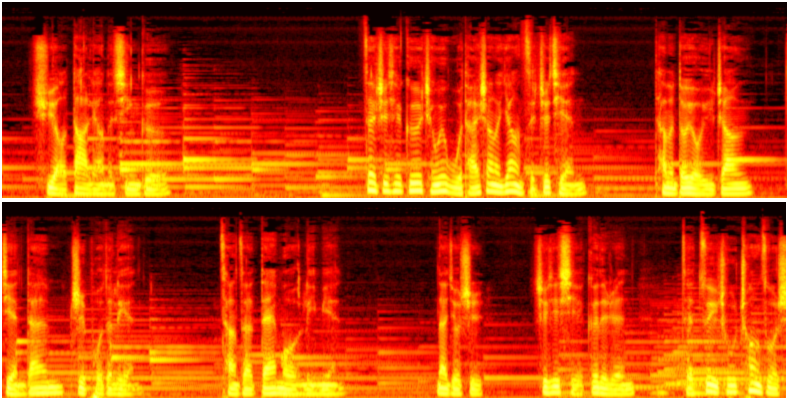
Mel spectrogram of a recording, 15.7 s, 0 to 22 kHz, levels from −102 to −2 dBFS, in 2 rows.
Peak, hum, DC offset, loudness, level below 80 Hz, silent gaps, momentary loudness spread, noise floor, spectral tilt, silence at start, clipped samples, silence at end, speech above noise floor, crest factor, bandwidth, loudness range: -4 dBFS; none; 0.3%; -20 LUFS; -42 dBFS; none; 19 LU; -41 dBFS; -5 dB/octave; 0 s; under 0.1%; 0 s; 22 dB; 16 dB; 15 kHz; 4 LU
